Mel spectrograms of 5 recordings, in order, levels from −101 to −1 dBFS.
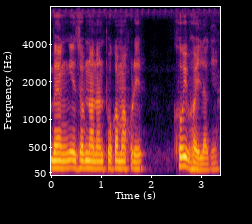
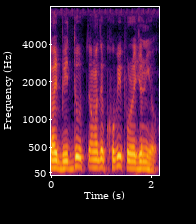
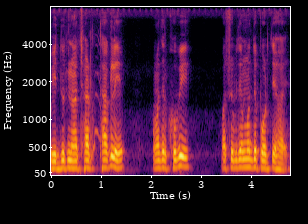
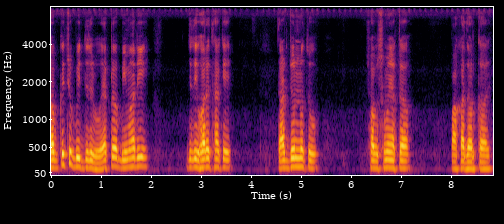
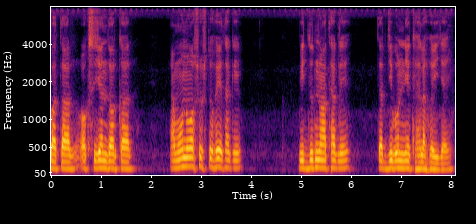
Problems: background sounds at intervals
